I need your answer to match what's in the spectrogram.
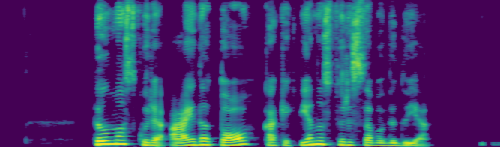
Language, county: Lithuanian, Klaipėda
